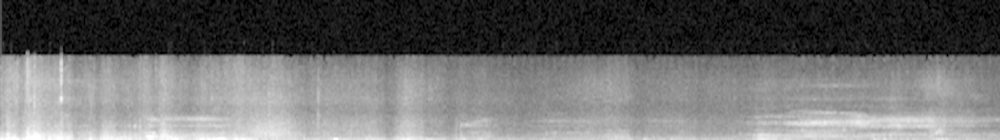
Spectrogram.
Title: Stomach Rumbling sounds (Real digestive Noise & Satisfying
